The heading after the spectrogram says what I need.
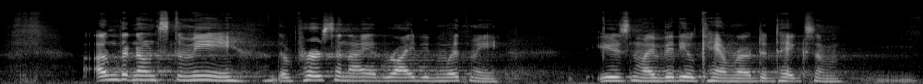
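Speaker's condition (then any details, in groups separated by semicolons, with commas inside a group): Cerebral palsy; physical effects only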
